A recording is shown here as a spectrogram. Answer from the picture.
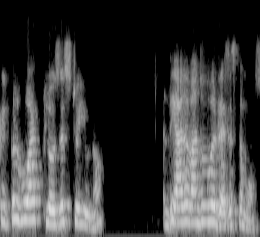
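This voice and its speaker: Fairly quick and high-pitched, a woman with an Indian accent talks with ordinary pitch variation. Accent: Indian English, code-switching with Hindi. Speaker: guest, coach on self-improvement. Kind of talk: podcast interview explanation. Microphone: video call.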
